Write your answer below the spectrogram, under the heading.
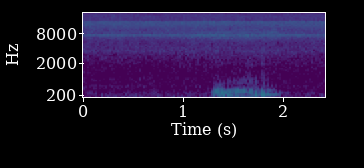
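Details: Sleeping senior tabby cat Abby snoring, captured with the microphone held very close on 10/8/2020; a single soft, low rumbling breath lasting under a second rises out of faint background hiss.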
